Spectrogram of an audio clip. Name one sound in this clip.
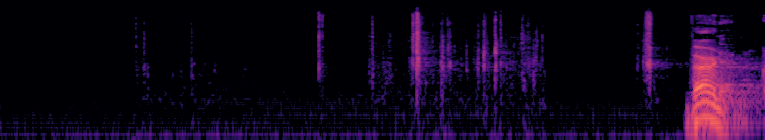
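Small plastic clicks and rattles come from a camcorder being handled.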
